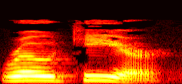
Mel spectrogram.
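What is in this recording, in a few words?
"roe deer", English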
